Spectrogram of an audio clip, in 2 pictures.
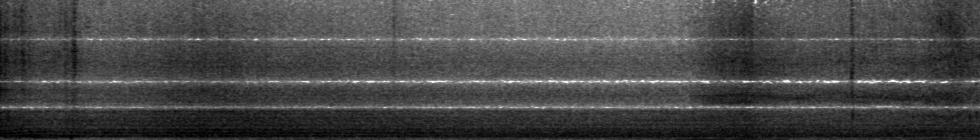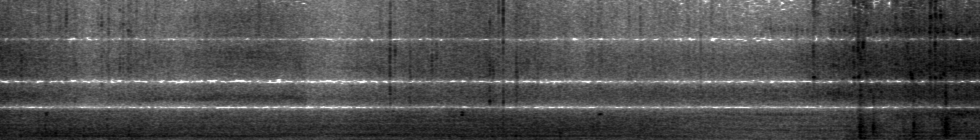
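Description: A long container freight train rolling away over the rails, its wagons giving a steady rumble that slowly fades. Near the end, a few knocks as a car drives onto the level crossing.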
